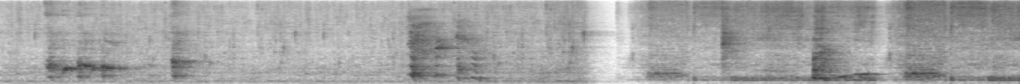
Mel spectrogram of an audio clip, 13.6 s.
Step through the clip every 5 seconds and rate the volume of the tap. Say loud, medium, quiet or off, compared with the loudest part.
quiet, medium, loud.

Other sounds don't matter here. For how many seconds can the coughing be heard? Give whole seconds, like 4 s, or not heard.
4 s.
